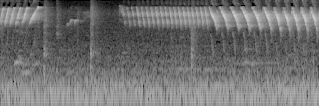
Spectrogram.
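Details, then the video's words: Canary song used as a lure to stimulate lazy canaries into singing: high, bright trills of rapid repeated notes, a short burst, a pause, then a long rolling trill growing louder and more pulsed toward the end. "KENARI BELAJAR BUNYI UNTUK MERANGSANG BUNYI- pancingan kenari malas bunyi"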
